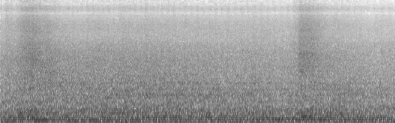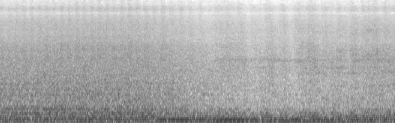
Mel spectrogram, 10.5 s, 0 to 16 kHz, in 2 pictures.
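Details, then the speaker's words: 1979 Dodge D-100 Custom 318 V8 with Thermoquad carb, first run after probably 10+ years sitting, lifters still taking oil: a low, lumpy, uneven idle that stalls; owner suspects vacuum leaks from brittle lines, with the mixture screw turned fully out. "well she ran she stops a little bit and uh i think i think i got a couple vacuum leaks some some of them lines"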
